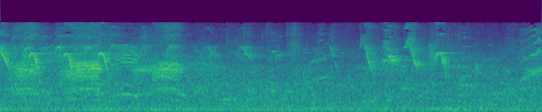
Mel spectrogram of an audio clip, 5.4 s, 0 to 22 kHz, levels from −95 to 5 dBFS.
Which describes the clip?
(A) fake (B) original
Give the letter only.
B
